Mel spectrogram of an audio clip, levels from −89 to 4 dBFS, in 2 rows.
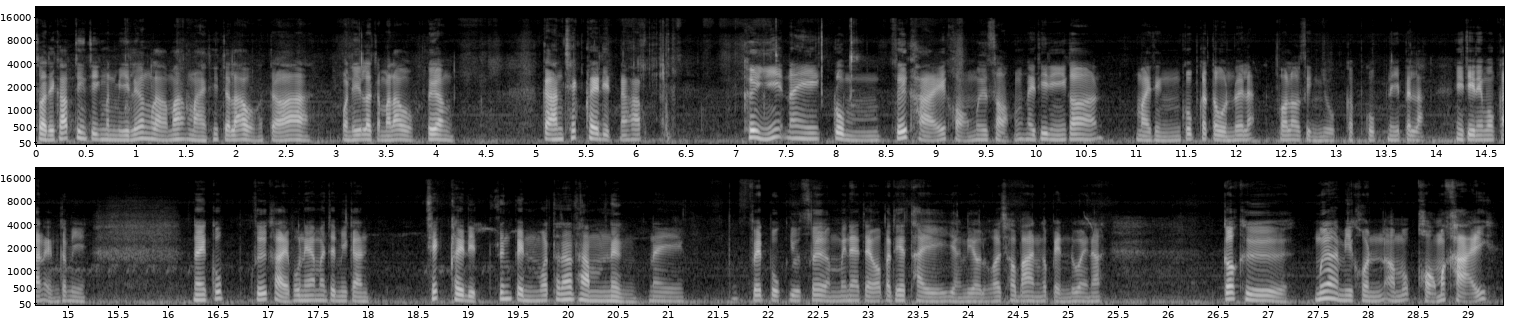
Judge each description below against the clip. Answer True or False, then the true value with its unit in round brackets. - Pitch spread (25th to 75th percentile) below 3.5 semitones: False (4.3 semitones)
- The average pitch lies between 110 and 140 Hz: True (135 Hz)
